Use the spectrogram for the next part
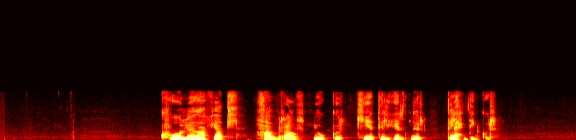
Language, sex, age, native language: Icelandic, female, 50-59, Icelandic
